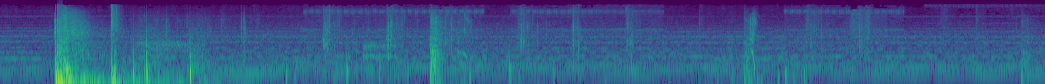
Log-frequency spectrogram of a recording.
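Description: A single rifle-musket shot about a second in, much the loudest sound, with a long fading tail, followed by a few lighter knocks and thuds, over background music.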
